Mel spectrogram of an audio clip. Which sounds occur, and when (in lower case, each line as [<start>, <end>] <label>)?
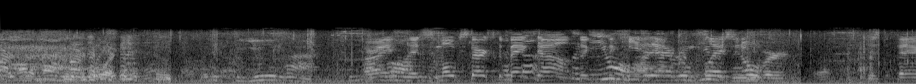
[0.00, 1.39] male speech
[0.00, 9.15] crackle
[0.00, 9.15] wind
[2.02, 2.19] generic impact sounds
[2.51, 3.20] male speech
[3.03, 3.20] generic impact sounds
[3.44, 3.56] generic impact sounds
[3.60, 7.94] male speech
[6.72, 6.87] generic impact sounds
[7.92, 8.11] generic impact sounds
[8.26, 8.84] male speech
[8.97, 9.15] male speech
